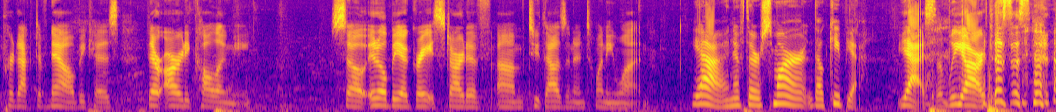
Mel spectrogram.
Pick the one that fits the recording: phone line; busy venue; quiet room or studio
busy venue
